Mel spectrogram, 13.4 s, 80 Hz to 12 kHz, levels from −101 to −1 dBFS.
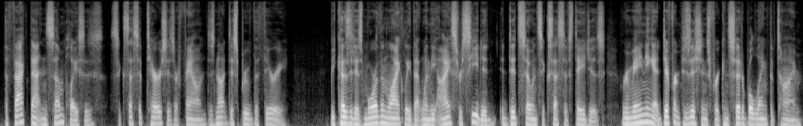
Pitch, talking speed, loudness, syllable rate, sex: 110 Hz, 190 wpm, -21 LUFS, 6.0 syllables/s, male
